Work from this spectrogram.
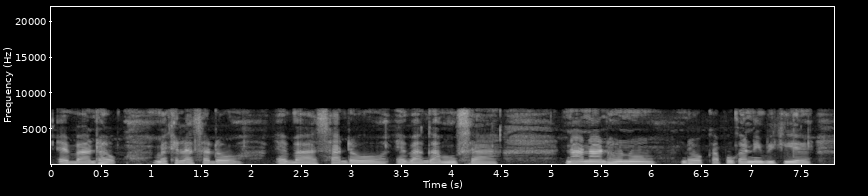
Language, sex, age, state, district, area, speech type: Assamese, female, 60+, Assam, Dibrugarh, rural, spontaneous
